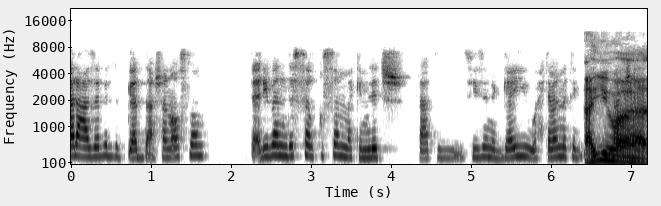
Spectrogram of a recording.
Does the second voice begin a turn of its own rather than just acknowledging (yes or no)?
yes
